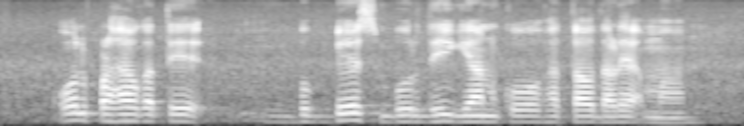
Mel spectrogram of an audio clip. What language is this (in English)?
Santali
